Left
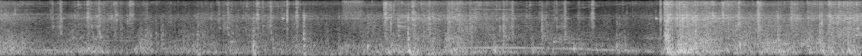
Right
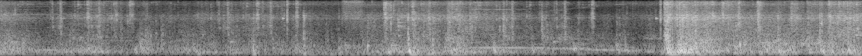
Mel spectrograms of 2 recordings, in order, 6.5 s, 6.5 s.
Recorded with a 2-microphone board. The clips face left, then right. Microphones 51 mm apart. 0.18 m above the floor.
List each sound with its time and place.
1.5 s footsteps: 45° left (ahead or behind), 1.0 m; by 5.0 s 35° right (ahead or behind), 3 m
